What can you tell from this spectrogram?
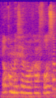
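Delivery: normal talking voice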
